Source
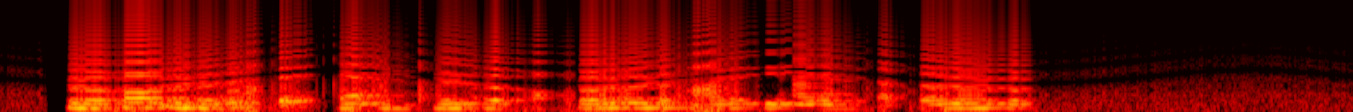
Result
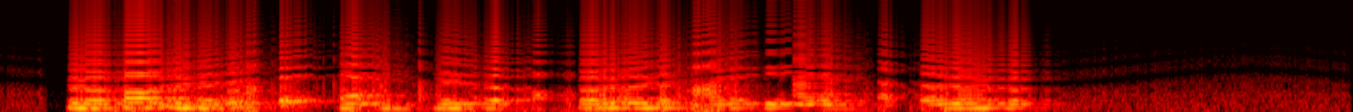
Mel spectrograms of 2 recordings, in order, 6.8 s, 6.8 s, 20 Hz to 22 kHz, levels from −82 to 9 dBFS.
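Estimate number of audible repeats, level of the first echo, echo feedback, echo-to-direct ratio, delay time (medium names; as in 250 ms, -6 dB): 2, -18.0 dB, 22%, -18.0 dB, 164 ms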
